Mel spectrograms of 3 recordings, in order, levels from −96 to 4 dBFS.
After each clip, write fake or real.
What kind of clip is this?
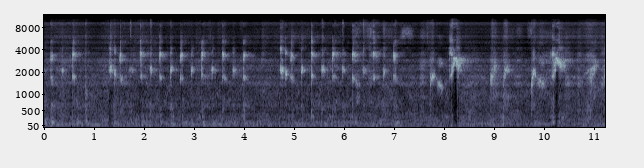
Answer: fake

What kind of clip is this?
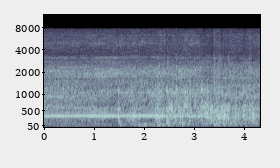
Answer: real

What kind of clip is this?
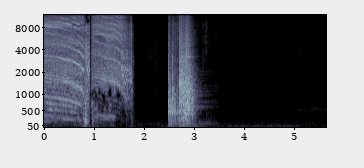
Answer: real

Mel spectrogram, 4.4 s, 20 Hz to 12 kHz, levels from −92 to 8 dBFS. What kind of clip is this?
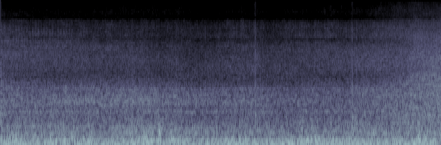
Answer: real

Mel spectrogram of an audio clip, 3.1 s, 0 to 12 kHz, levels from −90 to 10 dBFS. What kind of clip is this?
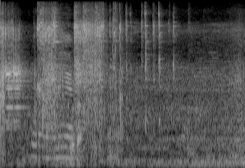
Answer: real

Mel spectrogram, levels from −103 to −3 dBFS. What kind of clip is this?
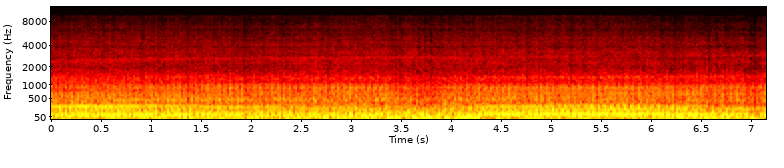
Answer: fake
